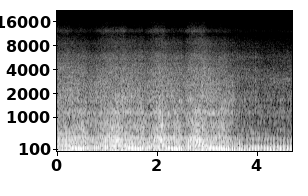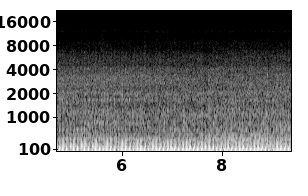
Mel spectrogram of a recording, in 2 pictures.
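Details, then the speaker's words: 1986 Honda Fourtrax 125 after carburetor cleaning: a few quick revs, then a steady, even single-cylinder putter at idle with no misses; normal revving and idle. "road yeah that sounds great though"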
